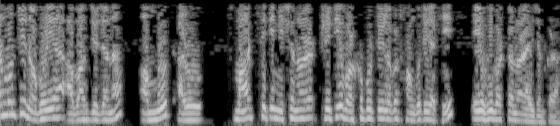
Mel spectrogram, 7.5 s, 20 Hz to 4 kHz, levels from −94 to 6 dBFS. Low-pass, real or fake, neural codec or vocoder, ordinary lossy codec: 3.6 kHz; real; none; none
